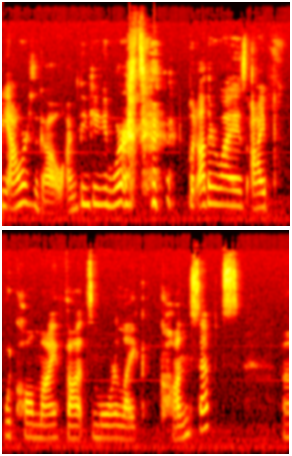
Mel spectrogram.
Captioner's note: laugh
